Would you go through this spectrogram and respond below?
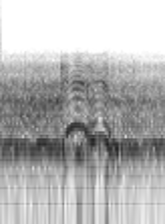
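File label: English attack position mood med; War Thunder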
